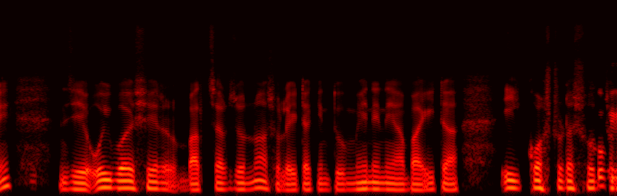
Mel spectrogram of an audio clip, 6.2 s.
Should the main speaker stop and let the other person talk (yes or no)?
no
